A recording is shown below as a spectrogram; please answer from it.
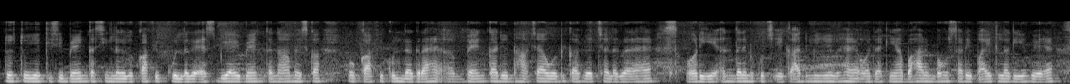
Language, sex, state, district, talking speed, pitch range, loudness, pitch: Hindi, male, Bihar, Purnia, 330 wpm, 130-140 Hz, -16 LUFS, 135 Hz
